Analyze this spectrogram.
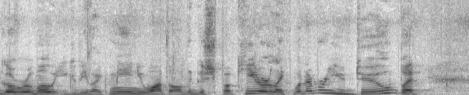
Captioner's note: foreign language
